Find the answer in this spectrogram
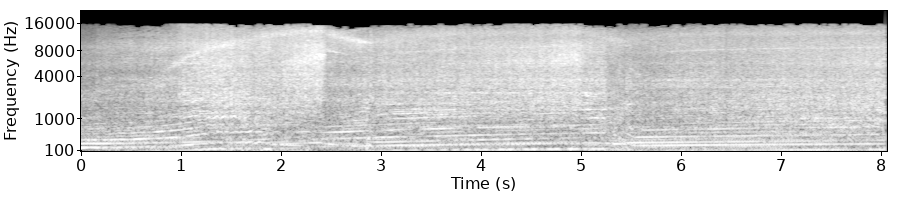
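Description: Drag-built Honda Civic's engine accelerating hard, heard from inside the cabin. Its pitch climbs steadily, drops at an upshift about two and a half seconds in and again about five seconds in, and climbs again after each shift.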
